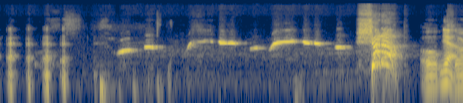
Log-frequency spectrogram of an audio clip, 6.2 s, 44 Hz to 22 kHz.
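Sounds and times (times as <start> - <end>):
laughter: 0.0 - 1.0
speech: 0.1 - 1.2, 5.7 - 6.1
person whistling a short wandering tune: 1.4 - 4.8.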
